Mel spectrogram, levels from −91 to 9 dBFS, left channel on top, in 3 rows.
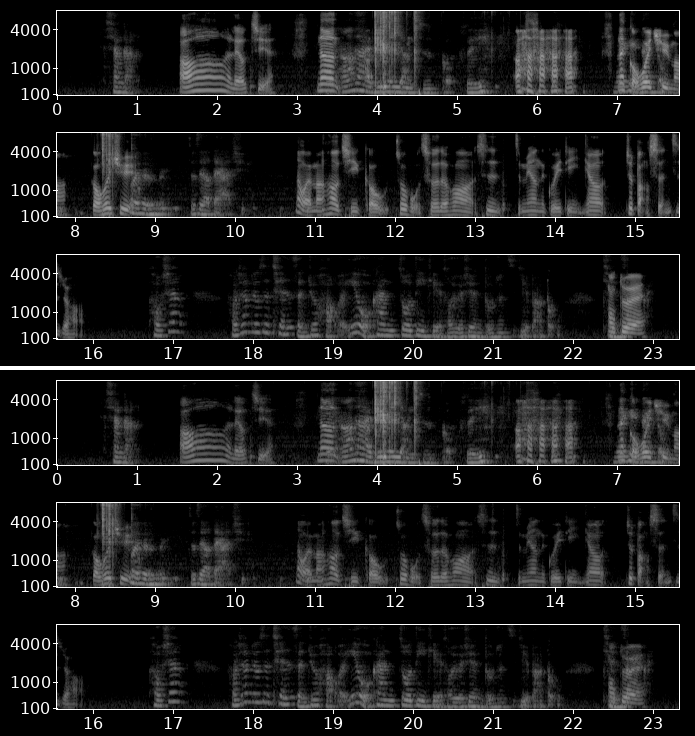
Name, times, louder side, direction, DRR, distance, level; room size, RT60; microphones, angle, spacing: voice 1, 0.6-1.1 3.4-6.3 7.0-7.9 8.7-10.2 16.7-22.8, right 1 dB, 20° left, 1.6 m, -49 dB
voice 2, 1.5-3.5 4.3-4.4 5.7-6.5 6.9-7.9 8.2-8.7 10.8-14.6 14.9-15.8 22.4-22.9, left 8 dB, 50° left, 0.3 m, -41 dB
sound 1, 2.1-13.4, right 2 dB, 5° right, 0.6 m, -45 dB
7.8 x 3.9 x 5.1 m
head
